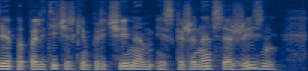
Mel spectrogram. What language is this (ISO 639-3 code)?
rus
